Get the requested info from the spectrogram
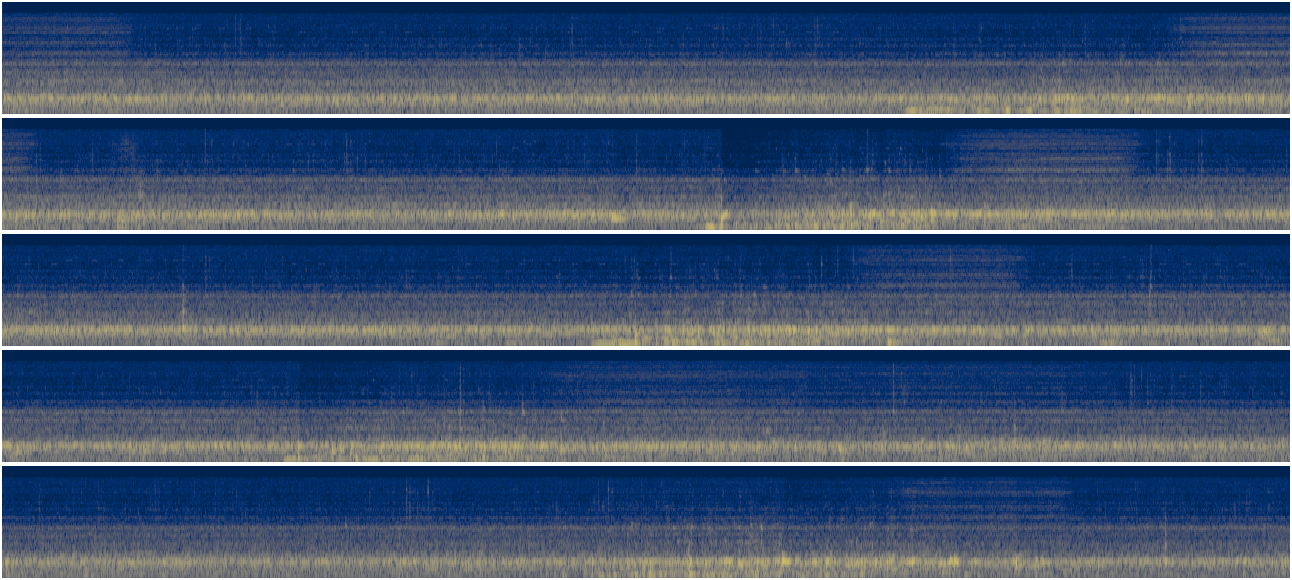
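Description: Underwater scuba breathing: a diver's regulator giving a hissing rush of exhaled bubbles about every five to six seconds, with lower gurgling breath sounds in between, over a steady underwater hum.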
